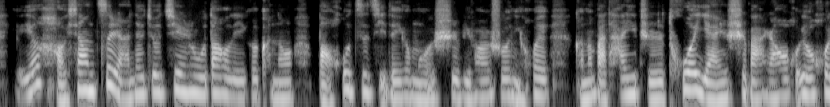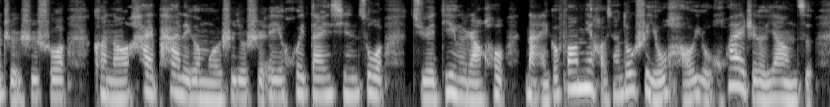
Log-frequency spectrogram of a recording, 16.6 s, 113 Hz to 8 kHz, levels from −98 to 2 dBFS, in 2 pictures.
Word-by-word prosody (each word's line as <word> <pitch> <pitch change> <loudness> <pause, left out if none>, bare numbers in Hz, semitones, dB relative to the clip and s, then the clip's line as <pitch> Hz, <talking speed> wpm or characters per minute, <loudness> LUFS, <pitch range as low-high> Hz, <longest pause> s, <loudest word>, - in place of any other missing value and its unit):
也 205 +11 -2
好 145 - 0
像 220 +7 +5
自 275 +5 +4
然 160 -6 -1
地 185 +1 -1
就 200 +1 -1
进 210 +2 +2
入 195 -2 +1
到 190 -2 +1
了 165 - -3
一 160 - -5
个 170 0 -6
可 160 - -2
能 155 0 -2 0.2
保 - - +4
护 230 +1 -3
自 205 0 -1
己 190 - 0
的 160 -5 -3
一 155 - -2
个 165 - -7
模 150 -2 -2
式， 170 - +3
比 155 -1 -4
方 165 +2 -4
说， 175 -1 -3
你 150 -3 -2
会 175 +3 -3 0.2
可 150 - -3
能 160 +3 +1
把 - - +5
它 175 - -4
一 185 +1 +1
直 155 -1 0
拖 225 +8 +2
延， 155 -6 +2
是 190 - +4
吧？ 155 -1 +1
然 155 -1 0
后 170 +1 0
或 - - -6
又 180 -1 +2
或 200 +1 -2
者 155 -3 -4
是 170 +2 -2
说， 170 +1 -1 0.3
可 185 - -1
能 160 -1 +1
害 205 -3 +1
怕 200 +1 +1
的 180 - 0
一 - - 0
个 160 - -1
模 150 -1 0
式， 170 - -2
就 165 0 -3
是， 160 - -2
哎， 170 -2 -3
会 190 +2 -4
担 180 0 -2
心 185 -2 0
做 180 -4 +1 0.2
决 160 0 0
定， 170 +1 0
然 150 0 +3
后， 165 +2 -3 0.2
哪 155 -3 0
一 - - 0
个 175 +4 -3
方 235 +3 +5
面， 245 -1 +7
好 - - -5
像 175 +3 -5
都 215 +2 0
是 210 - -1
有 155 +2 +1
好 170 -3 -2
有 155 -4 -4
坏 265 -2 +2
这 170 -7 -3
个 150 -2 0
样 155 -2 +1
子。 145 -1 +1
170 Hz, 305 characters per minute, -24 LUFS, 155-195 Hz, 0.3 s, 面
